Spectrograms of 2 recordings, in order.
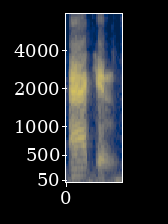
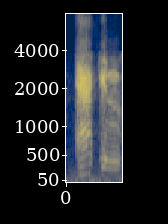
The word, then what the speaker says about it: Akins: Go ahead and click watch on this player, Jordan Akins. Not Atkins like the Atkins diet. There's no T in there, but it's Atkins. It's spelled like Akins.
